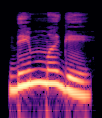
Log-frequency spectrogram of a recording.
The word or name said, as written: ಧಿಮಿಕು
